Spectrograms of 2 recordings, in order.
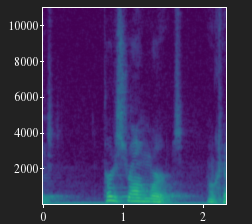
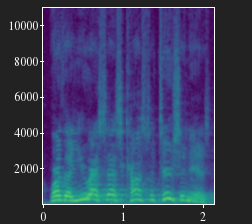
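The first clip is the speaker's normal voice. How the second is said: louder and higher, pressing the point; mock frustrated call to the cabbie; exasperated explaining; 7 semitones higher, 6 dB louder than usual. Repeating louder to cab driver.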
